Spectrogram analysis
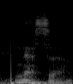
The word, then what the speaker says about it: Nesa: because I should have asked you the proper pronunciation of your first name I would have said nasty Nessa Nessa Nessa okay please tell us a little bit about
